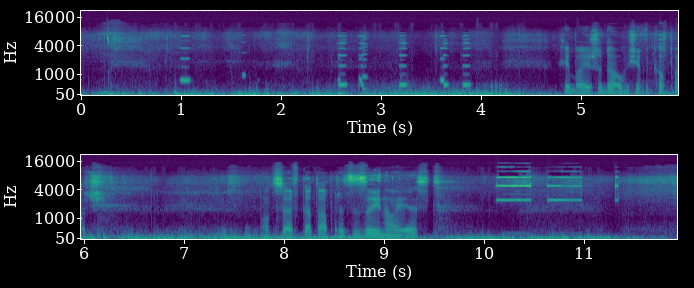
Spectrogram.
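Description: A metal detector beeps in short electronic tones.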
